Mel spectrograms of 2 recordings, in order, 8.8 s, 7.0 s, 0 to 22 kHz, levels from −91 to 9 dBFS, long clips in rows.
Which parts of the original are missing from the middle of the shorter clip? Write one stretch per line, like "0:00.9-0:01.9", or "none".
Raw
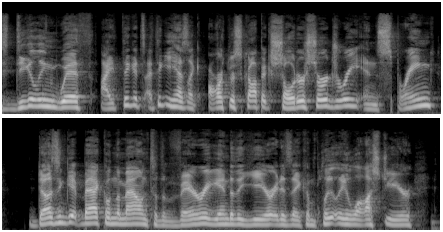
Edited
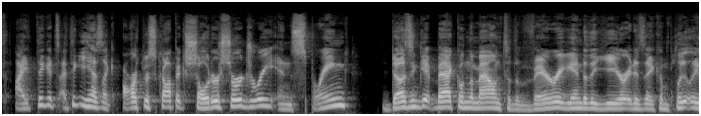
none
